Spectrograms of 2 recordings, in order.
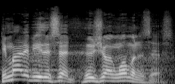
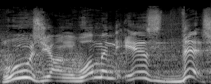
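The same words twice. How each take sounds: First: It is said in a plain, matter-of-fact tone. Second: It is said in a playful, flirtatious tone. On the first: The question is simply asking for information. "Or is he just kind of matter of fact?" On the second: The asker is romantically interested in the woman. "Or he might have been like, yo, yo, yo, yo, mamacita, hoo-hoo"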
